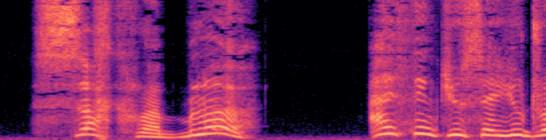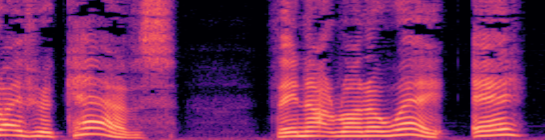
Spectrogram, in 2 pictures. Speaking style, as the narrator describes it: Pierre sputtered and said

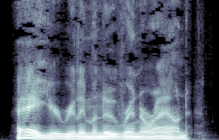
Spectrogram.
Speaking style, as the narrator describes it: He said in a calm Texas drawl

